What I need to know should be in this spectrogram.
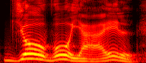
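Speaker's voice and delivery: very slow, drawn-out king's answer; King David's reply. Acted. King David telling servants he will go to his son, very slowly. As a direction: let each word sink, slowly.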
